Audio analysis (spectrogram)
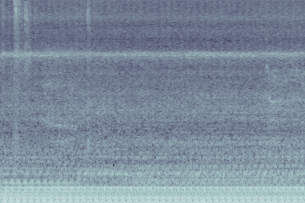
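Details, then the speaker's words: Mini Cooper with cylinder heads just refitted, at idle: lumpy, uneven throb vibrating with a repeating stumble about every second; one cylinder misfiring. "can feel it gosh not happy it's like it's missing it's firing"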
